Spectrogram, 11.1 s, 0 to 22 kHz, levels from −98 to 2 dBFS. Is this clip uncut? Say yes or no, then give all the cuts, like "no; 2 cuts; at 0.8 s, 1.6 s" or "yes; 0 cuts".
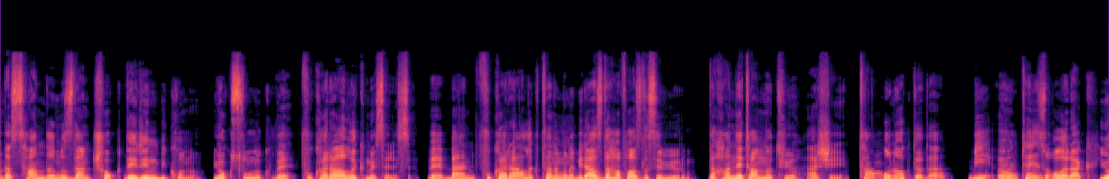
no; 3 cuts; at 1.2 s, 4.2 s, 8.5 s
